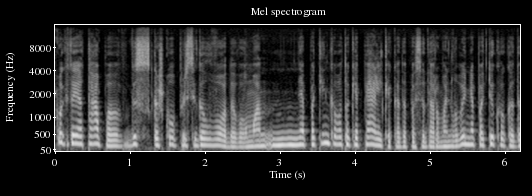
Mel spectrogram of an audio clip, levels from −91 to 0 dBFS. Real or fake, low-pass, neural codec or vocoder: real; 14.4 kHz; none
